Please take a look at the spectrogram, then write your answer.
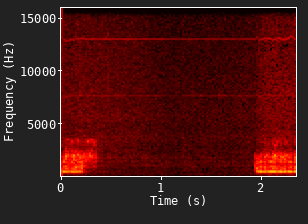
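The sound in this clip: Telephone ringback tone after dialling a call: two steady buzzing tone bursts, one short at the start and another at the end, separated by about one and a half seconds of near silence.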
